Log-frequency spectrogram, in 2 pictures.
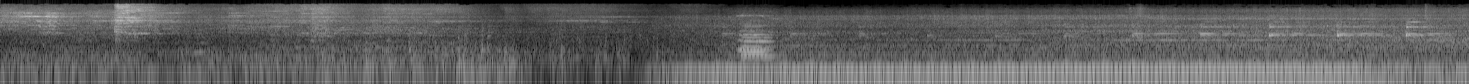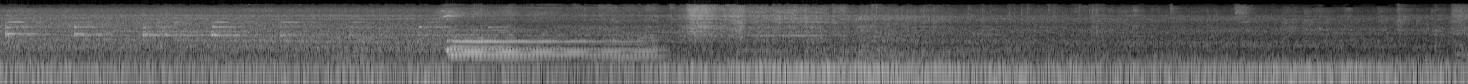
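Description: Freight cars rolling past with wheels squealing and clicking over the rail joints. Then diesel locomotives of a Canadian National freight rumble close by as they move past. Their air horn gives a short toot about seven seconds in and a longer blast of about two seconds around two-thirds of the way through.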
